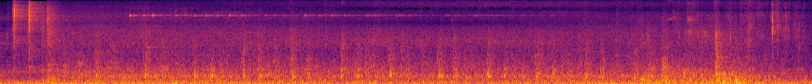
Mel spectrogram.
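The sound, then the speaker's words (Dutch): An escalator running downward: a steady, loud mechanical rumble with a dense, rhythmic clacking that continues evenly throughout, with no voices. “Oké, we pakken de roltrap naar beneden.”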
